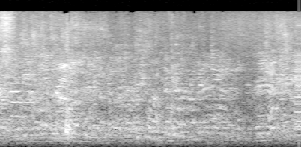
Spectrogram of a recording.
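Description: Background chatter of many voices in a busy restaurant, with a short laugh at the start.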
